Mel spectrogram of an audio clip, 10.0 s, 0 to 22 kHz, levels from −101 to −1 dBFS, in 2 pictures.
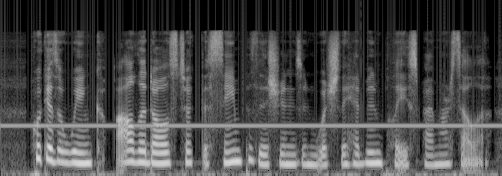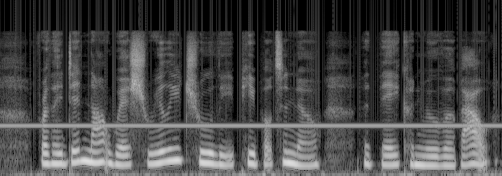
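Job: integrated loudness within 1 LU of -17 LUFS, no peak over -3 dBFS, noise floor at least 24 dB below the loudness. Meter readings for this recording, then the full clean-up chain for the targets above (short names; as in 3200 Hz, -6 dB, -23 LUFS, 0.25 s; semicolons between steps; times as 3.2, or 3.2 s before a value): ticks 41/s; steady tone 1200 Hz; tone level -37 dBFS; loudness -26.0 LUFS; peak -7.5 dBFS; loudness target -17.0 LUFS
-> de-click; notch 1200 Hz, Q 30; gain +9 dB; limiter -3 dBFS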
